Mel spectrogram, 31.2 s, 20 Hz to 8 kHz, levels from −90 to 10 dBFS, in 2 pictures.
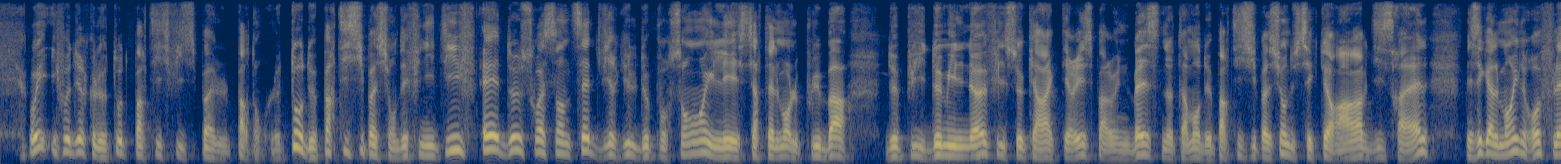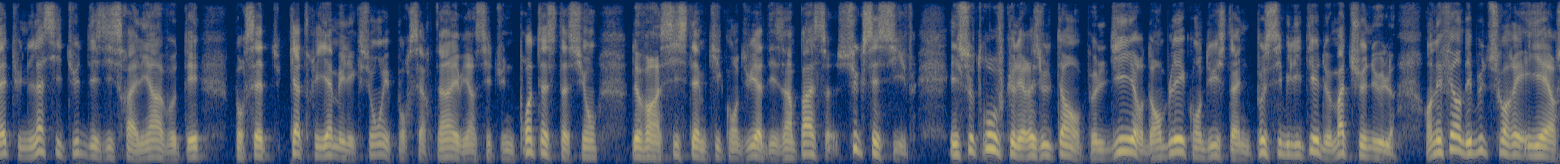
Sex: male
